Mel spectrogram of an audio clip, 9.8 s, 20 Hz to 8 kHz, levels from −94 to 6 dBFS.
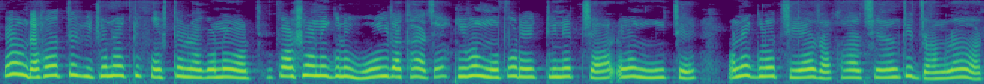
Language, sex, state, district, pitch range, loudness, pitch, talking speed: Bengali, female, West Bengal, Kolkata, 265-310 Hz, -13 LUFS, 285 Hz, 170 wpm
